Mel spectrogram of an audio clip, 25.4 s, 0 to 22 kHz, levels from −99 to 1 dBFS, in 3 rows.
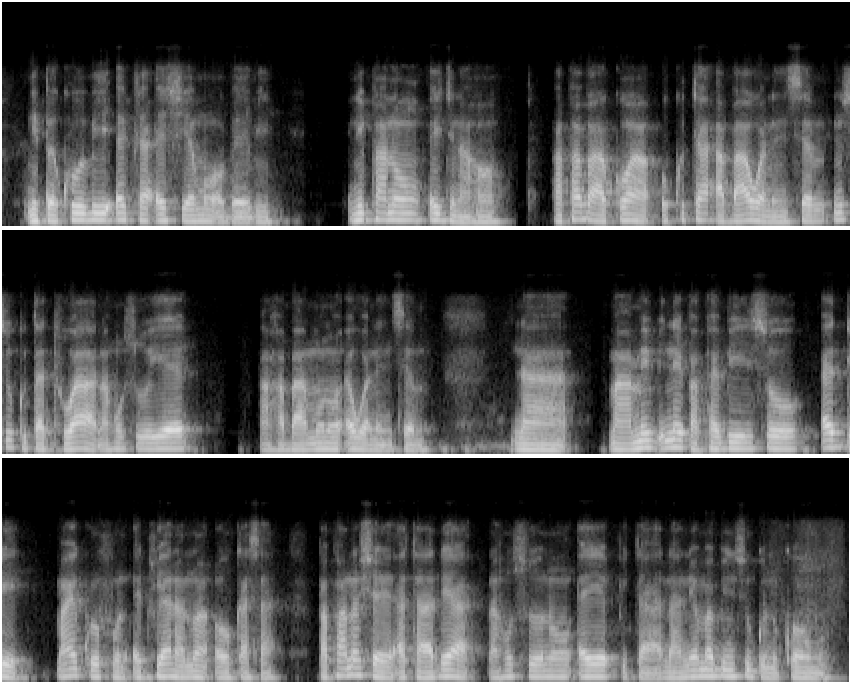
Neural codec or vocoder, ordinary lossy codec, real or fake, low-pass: codec, 16 kHz, 16 kbps, FunCodec, trained on Chinese and English, 50 frames a second; Opus, 16 kbps; fake; 7.2 kHz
